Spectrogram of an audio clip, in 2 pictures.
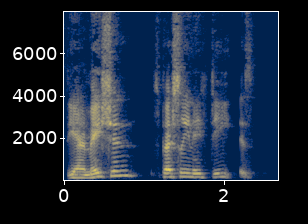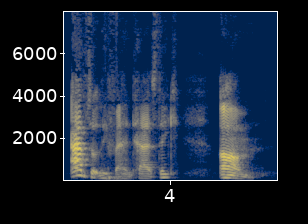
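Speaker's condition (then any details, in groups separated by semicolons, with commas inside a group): No condition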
